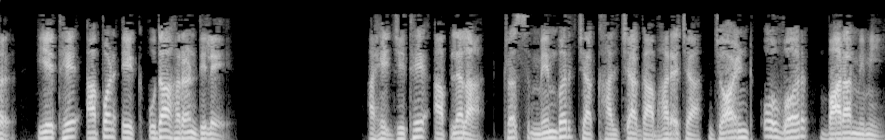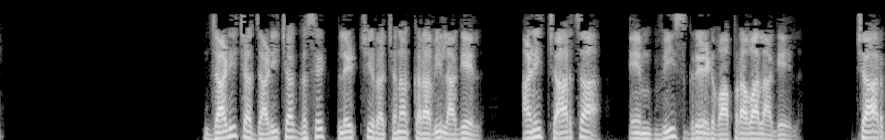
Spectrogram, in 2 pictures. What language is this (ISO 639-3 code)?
mar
